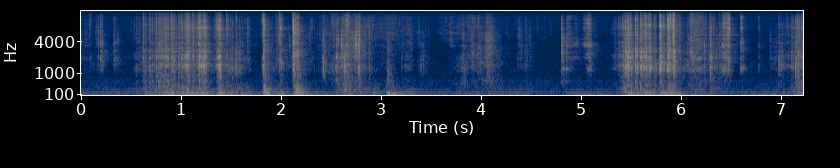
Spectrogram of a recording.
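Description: A solid green bar of soap held in the hand is carved into chunks with a metal utility knife blade. Bursts of bright, crisp scraping and cutting sound come with short sharp cracks and quieter pauses between strokes.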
